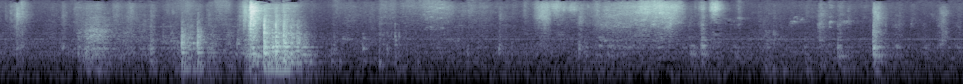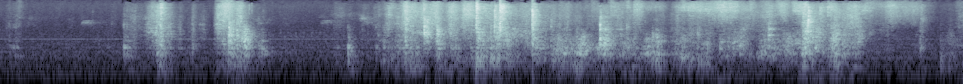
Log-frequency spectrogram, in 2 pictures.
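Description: An LCD monitor's backlight assembly being pried and lifted apart by hand. Irregular knocks, clicks and scraping of plastic sheets and the metal back chassis come in short bursts, and they run almost without a break for the last several seconds.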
